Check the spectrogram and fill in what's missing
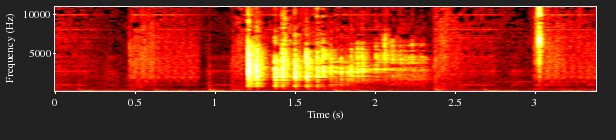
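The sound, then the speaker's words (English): Dice are rolled to hit, clattering across a tabletop in a quick burst of rattling clicks that slow and fade out, then one more sharp tap after a short pause. Fairly loud, with no talking. “Roll to hit. All right. Dice, please.”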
